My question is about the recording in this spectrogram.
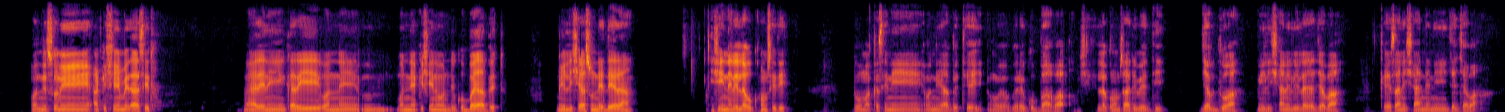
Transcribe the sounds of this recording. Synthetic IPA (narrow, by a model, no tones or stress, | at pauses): wɐnːɪsʊnɪɐkːɪʃiːnmɪᶑaːsɪt̪ʊ̥ | maːᶑɛnɪɡɐɾiwn | wɐnːɪɐkːɪʃiːnnɡʊbːaːjaːbːɛt̪ːʊ̥ | miːlɪʃaːsʊnᶑ̪ɛᶑeːɾaː | ɪʃiːnːɛlɪlːɐkʊkʼʊɾʊmsɪt̪ɪ | d̪uːmɐkːɐsɪnɪwɐnːɪjaːbːɛt̪ːebɛɾeːɡʊbːaːfaːɪʃi̥ːlɪlːɐkʼʊɾʊmsaːt̪ɪbeːd̪ɪ | d͡ʒɐbd̪ʊa | miːlɪʃaːnɪlɪlːɐd͡ʒɐd͡ʒːɐba | keːsaːnɪʃaːnːɛnd͡ʒɐd͡ʒːɐba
